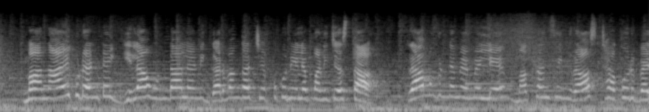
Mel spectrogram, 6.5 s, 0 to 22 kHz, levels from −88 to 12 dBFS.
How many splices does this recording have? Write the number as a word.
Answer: zero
